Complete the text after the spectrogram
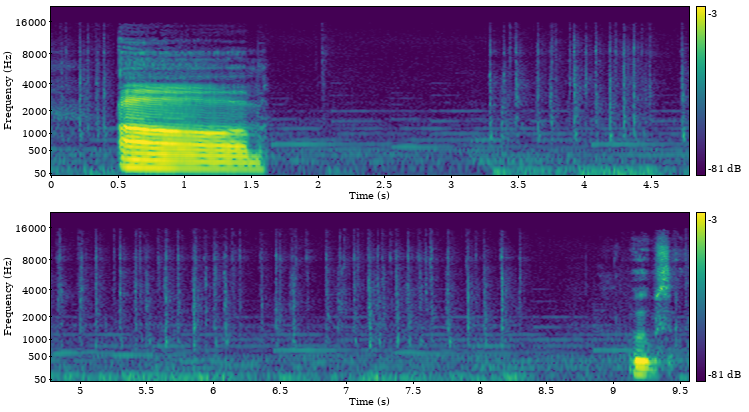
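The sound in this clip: Typing on a computer keyboard in Notepad: many quick, faint key clicks in an uneven stream after a brief voice, with the voice returning briefly at the end.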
